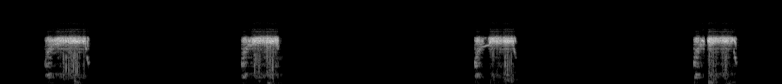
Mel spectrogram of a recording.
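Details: An owl parent stops over at the nest at night, April 22, 2012, around 2:40 AM; four evenly spaced, raspy, breathy bursts arrive about every two seconds in silence.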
